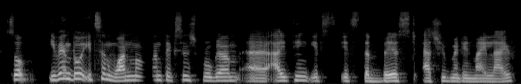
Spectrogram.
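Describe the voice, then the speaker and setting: Young man, student guest, earnest, hesitant, gravelly, dry close sound. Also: on the high side, a little fast, dry recording. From Bangladesh. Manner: earnest, hesitant, apologetic about his English. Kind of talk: self-introduction in an online class.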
